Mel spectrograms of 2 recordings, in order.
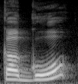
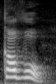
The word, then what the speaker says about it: кого: And please remember that this ge here is pronounced as v. So instead of pronouncing it as kago, we are pronouncing it as kavo.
